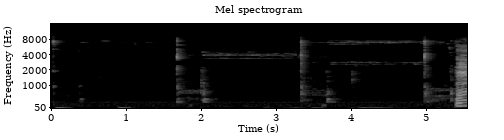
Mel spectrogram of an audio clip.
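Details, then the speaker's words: A Covidien 700 Series SCD compression device running its T2 function check and burn-in test: quiet clicks, brief hisses and faint steady tones as the motor spins up and the pressure relief valves cycle. "so you can hear the motor start spinning up and it's working the the pressure relief valves and it's also working the motor at different"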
